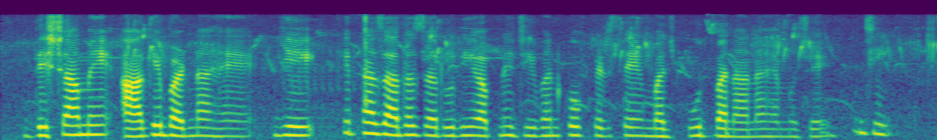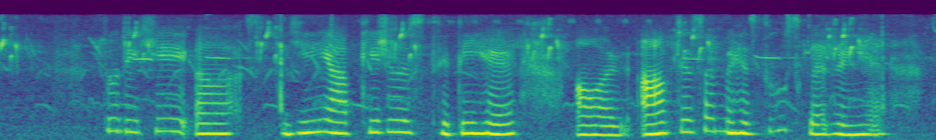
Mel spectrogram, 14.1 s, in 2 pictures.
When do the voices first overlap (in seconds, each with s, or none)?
none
